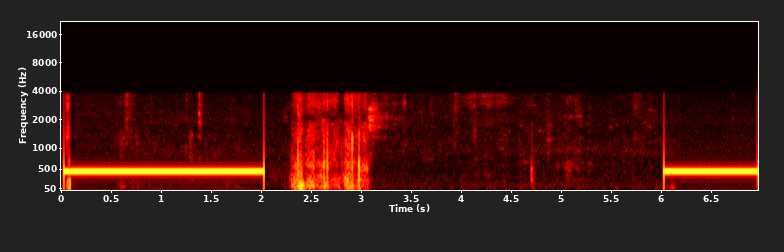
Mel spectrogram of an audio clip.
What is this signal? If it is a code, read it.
Ringback tone (North America), 440 + 480 Hz.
